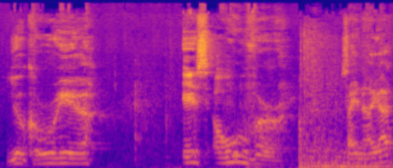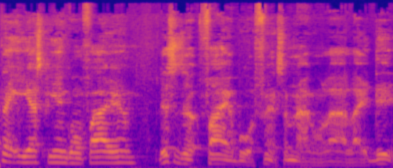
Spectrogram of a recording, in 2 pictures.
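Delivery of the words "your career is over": measured words with a long pause before "is over"; grave verdict. Real, not acted. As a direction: deliver it like a sentence being passed. Pronouncing a grave verdict on Shannon.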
